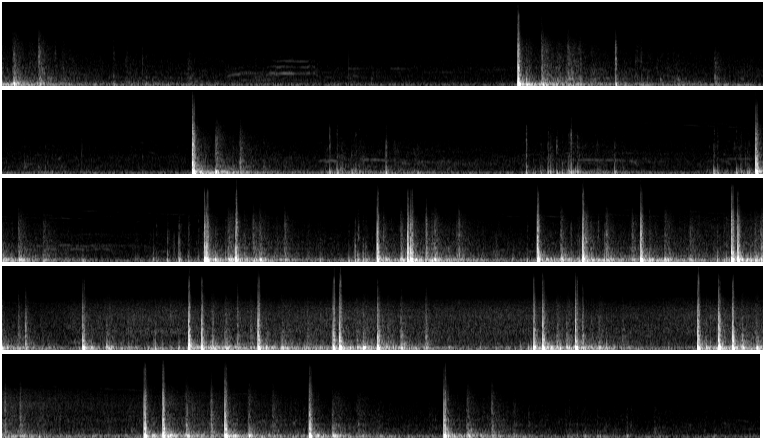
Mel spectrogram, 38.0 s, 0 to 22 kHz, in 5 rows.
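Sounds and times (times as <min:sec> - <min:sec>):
whistling fireworks shells: 0:10.8 - 0:35.7
fireworks shells bursting: 0:15.8 - 0:34.3
crackling stars hissing: 0:21.5 - 0:32.6.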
